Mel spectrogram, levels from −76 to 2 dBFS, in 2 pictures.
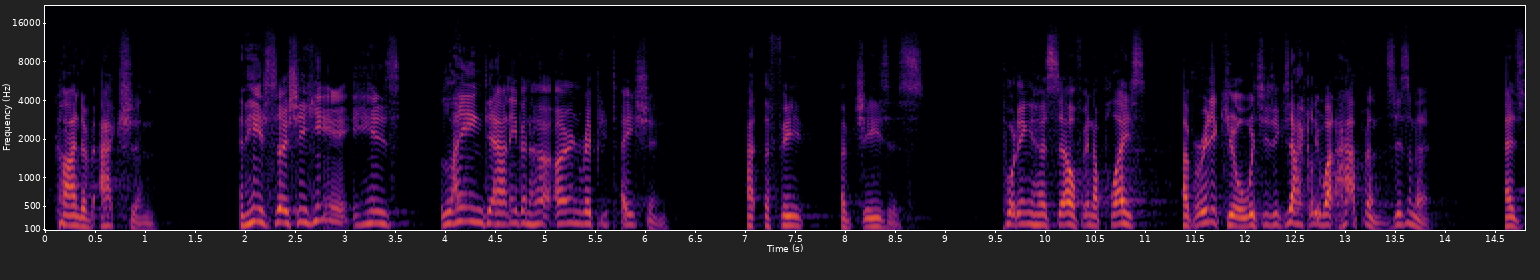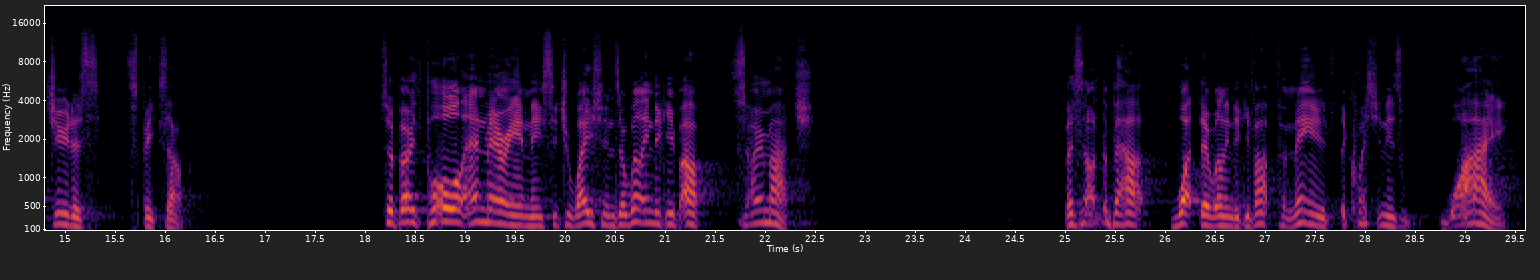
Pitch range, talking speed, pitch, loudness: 165-200 Hz, 140 wpm, 185 Hz, -32 LUFS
